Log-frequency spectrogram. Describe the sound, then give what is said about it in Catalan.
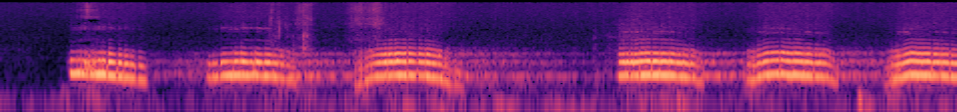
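A person imitates a pigeon's cooing with six rounded, warbling vocal coos in two groups of three, fairly loud, separated by a brief pause. “Sí, puc fer el colom.”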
